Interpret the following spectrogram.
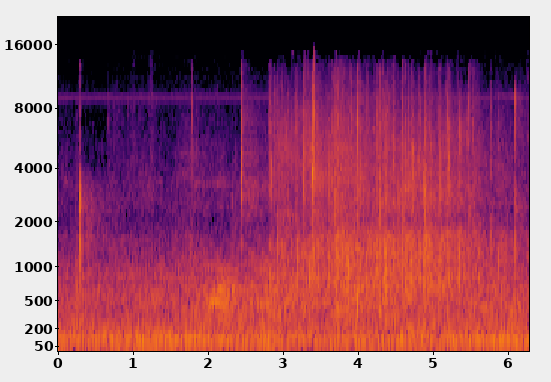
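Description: One sharp click near the start, then scattered audience clapping building from about three seconds in.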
